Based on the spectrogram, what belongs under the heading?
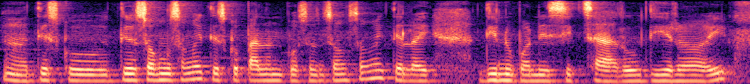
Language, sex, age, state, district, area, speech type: Nepali, female, 60+, West Bengal, Darjeeling, rural, spontaneous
